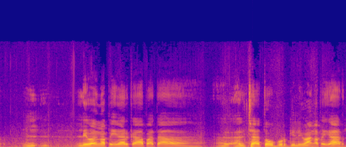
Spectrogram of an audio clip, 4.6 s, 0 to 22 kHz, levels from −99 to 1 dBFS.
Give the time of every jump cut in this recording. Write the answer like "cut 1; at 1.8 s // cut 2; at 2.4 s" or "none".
none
